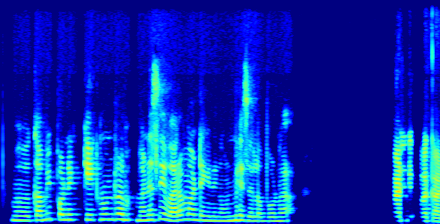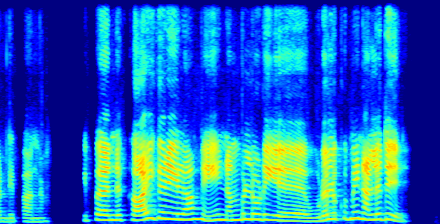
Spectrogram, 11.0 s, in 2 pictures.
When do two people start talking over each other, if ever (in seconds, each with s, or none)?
none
